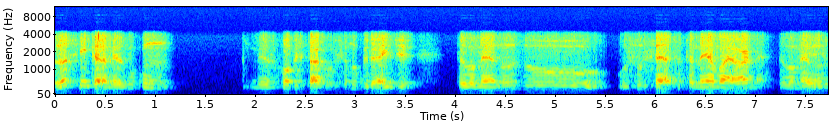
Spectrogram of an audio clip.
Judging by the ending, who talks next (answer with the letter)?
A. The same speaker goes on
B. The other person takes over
A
